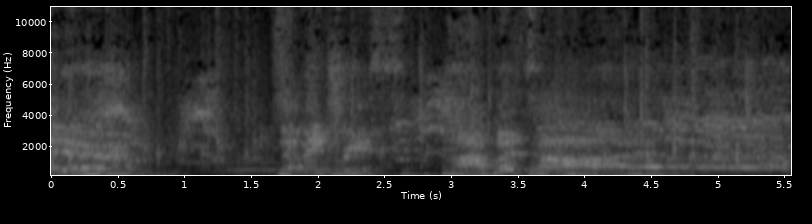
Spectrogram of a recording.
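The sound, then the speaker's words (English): A large wrestling arena crowd voices its displeasure at a match result, a loud, sustained wash of overlapping shouts and jeers that swells and continues throughout without a break. “Crowd doesn't seem like the result of this one.”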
